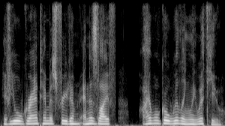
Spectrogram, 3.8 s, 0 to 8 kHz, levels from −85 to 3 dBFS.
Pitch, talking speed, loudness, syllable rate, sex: 160 Hz, 255 wpm, -16 LUFS, 5.8 syllables/s, male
